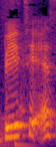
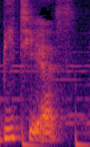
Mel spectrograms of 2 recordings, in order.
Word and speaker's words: BTS: Es heißt nicht BTS, es heißt BTS.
